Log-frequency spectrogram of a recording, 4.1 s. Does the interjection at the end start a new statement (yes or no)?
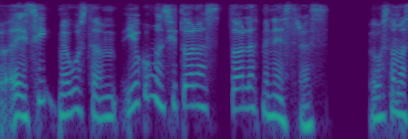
no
